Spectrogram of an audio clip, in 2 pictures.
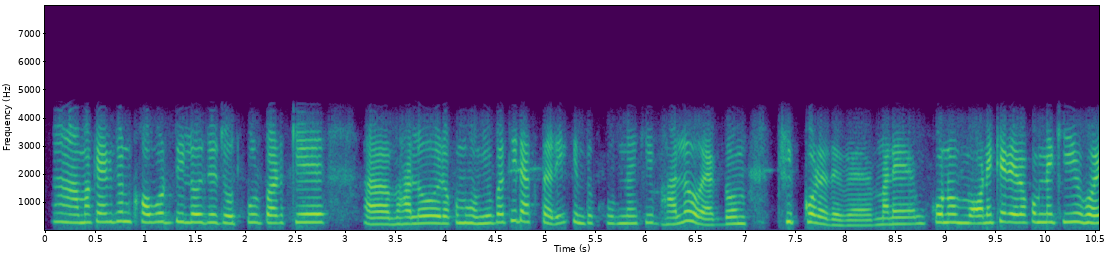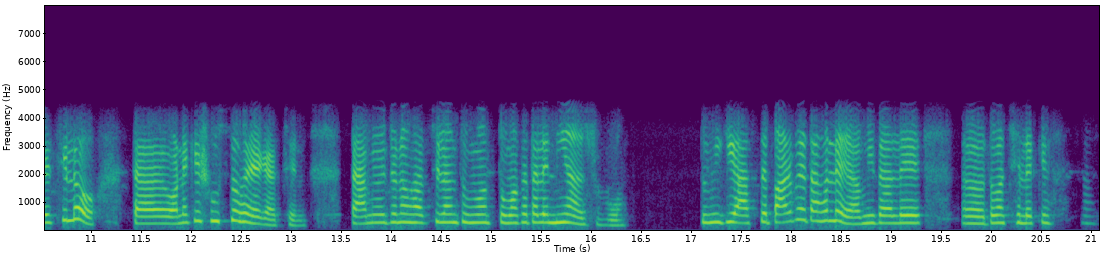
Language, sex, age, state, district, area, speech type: Bengali, female, 30-45, West Bengal, Kolkata, urban, conversation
